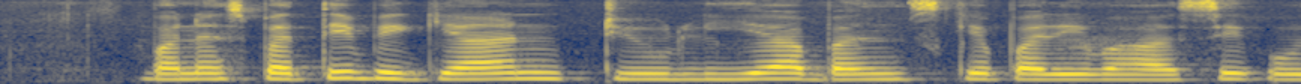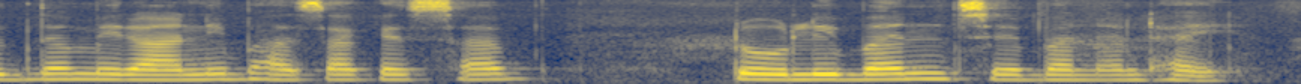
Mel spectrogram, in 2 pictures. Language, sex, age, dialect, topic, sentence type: Magahi, female, 31-35, Southern, agriculture, statement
